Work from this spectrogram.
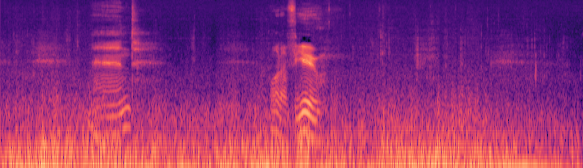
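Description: Strong wind buffets the microphone at a high mountain viewpoint near McCloud, a loud continuous roaring rush throughout, with a person speaking briefly over it.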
